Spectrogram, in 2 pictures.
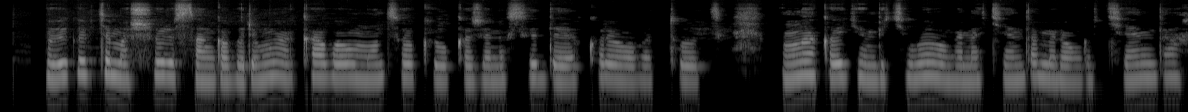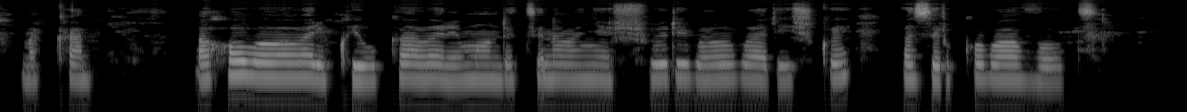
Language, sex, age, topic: Kinyarwanda, female, 18-24, education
